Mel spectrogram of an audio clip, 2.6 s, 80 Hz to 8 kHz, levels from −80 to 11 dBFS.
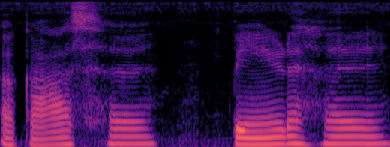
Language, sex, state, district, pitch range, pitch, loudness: Hindi, male, Chhattisgarh, Bilaspur, 130-150 Hz, 140 Hz, -26 LUFS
